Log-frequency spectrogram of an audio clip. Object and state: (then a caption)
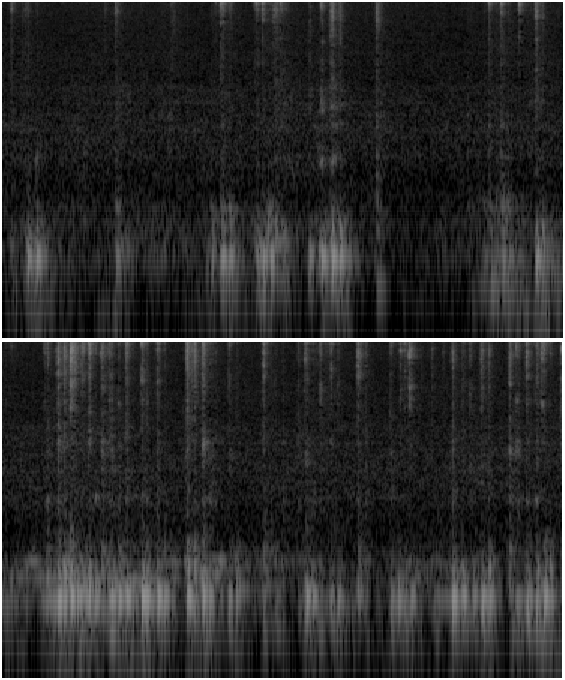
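Plastic laptop keyboard being typed on. Fingertips of both hands type continuously on the plastic keys of a laptop keyboard resting on a desk, while the mouse stays untouched. Bursts of soft, quick key clicks with a bright edge come in uneven clusters over a low, steady hum, with brief quiet gaps between runs.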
